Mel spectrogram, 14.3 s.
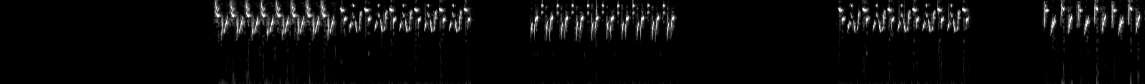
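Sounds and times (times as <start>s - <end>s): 
finch song: 2.7s - 6.0s, 6.6s - 8.5s, 10.5s - 12.2s, 13.0s - 14.3s.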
